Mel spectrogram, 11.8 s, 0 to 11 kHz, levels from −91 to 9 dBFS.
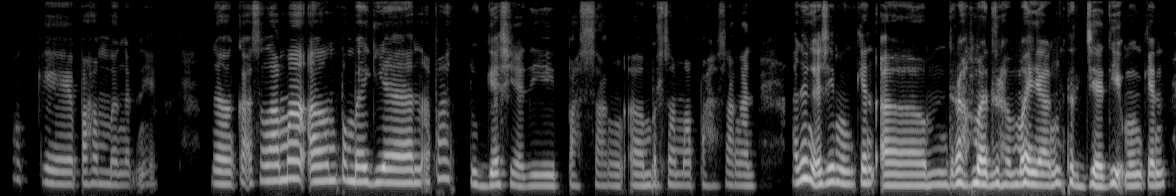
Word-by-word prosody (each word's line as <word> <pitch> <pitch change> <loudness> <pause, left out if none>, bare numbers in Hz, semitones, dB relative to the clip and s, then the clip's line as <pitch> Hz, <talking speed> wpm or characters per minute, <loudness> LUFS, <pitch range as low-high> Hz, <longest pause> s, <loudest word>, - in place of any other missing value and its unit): Oke, 230 -7 -11
paham 215 0 -11
banget 195 -1 -16
nih. - - -22 0.6
Nah, 210 -2 -4
Kak, - - -9
selama, 265 +5 0
mmm, 260 +2 0
pembagian 235 -3 0
apa, 305 +5 -9 0.2
tugas 195 -1 -5
ya, 185 -4 -8
di 180 +1 -7
pasang, 185 0 -15
mmm, 185 -1 -8
bersama 195 -1 -11
pasangan. 185 -1 -13 0.3
Ada 235 +6 0
nggak 200 -4 +4
sih 245 - +4
mungkin, 220 0 0
mmm, 185 +1 -1
drama-drama 205 -1 +4
yang 195 -2 +4
terjadi 180 -1 +2
mungkin? 190 +1 -1
205 Hz, 135 wpm, -25 LUFS, 190-230 Hz, 0.6 s, nggak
